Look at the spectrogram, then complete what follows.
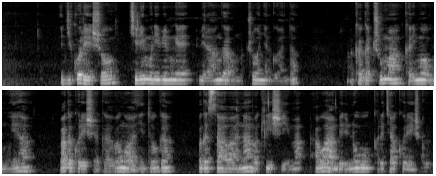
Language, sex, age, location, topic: Kinyarwanda, male, 18-24, Nyagatare, government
